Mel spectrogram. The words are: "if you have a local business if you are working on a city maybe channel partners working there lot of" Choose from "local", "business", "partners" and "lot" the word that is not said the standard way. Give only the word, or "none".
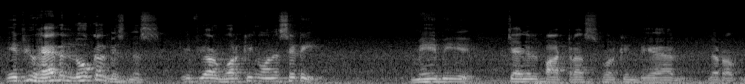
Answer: partners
